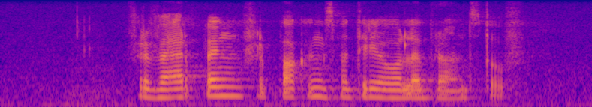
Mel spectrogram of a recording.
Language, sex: Afrikaans, female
